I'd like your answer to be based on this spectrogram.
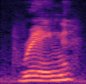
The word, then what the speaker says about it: Ring: Okay, I'm Donna Marie Ring Craighead.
